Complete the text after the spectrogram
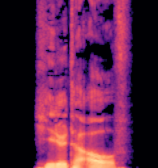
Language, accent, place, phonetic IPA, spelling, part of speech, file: German, Germany, Berlin, [ˌhiːltə ˈaʊ̯f], hielte auf, verb, De-hielte auf.ogg
- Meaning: first/third-person singular subjunctive II of aufhalten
